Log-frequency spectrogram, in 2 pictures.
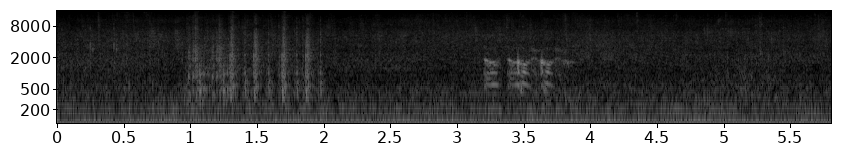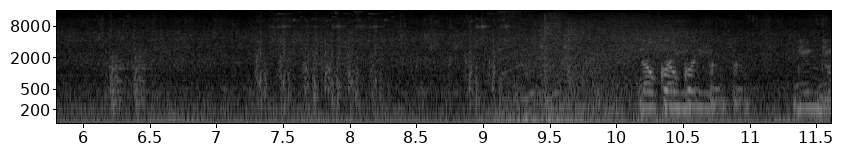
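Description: Electricity crackles and zaps in short bursts.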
